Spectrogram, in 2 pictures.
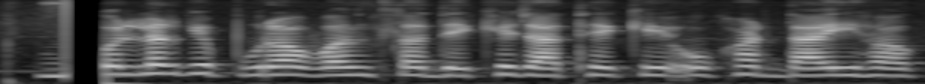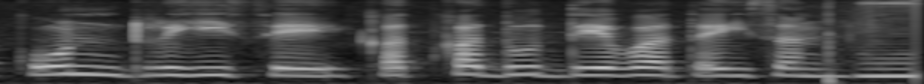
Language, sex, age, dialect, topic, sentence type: Chhattisgarhi, female, 18-24, Western/Budati/Khatahi, agriculture, statement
